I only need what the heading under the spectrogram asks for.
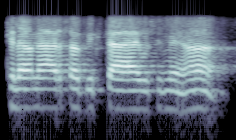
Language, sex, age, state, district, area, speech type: Hindi, male, 45-60, Bihar, Samastipur, rural, conversation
